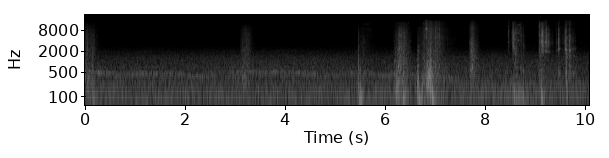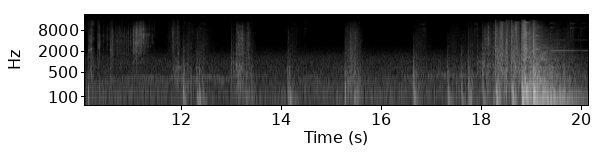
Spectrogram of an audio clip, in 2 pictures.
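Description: Gunshots crack from a rifle in short bursts.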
